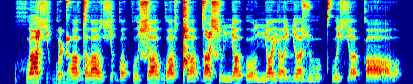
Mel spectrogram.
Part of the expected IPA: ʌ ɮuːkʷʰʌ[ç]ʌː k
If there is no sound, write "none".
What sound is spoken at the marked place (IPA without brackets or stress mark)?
ç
